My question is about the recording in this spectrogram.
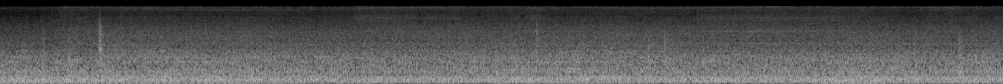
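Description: Diesel engine of a JCB 3DX backhoe loader running steadily at close range while the backhoe works, with a steady hum over the engine noise.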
